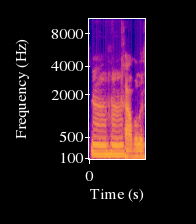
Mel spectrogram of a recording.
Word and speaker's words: Kamala: Well, that's how they helped us learn how to pronounce Kamala Harris. Remember, it's a comma.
